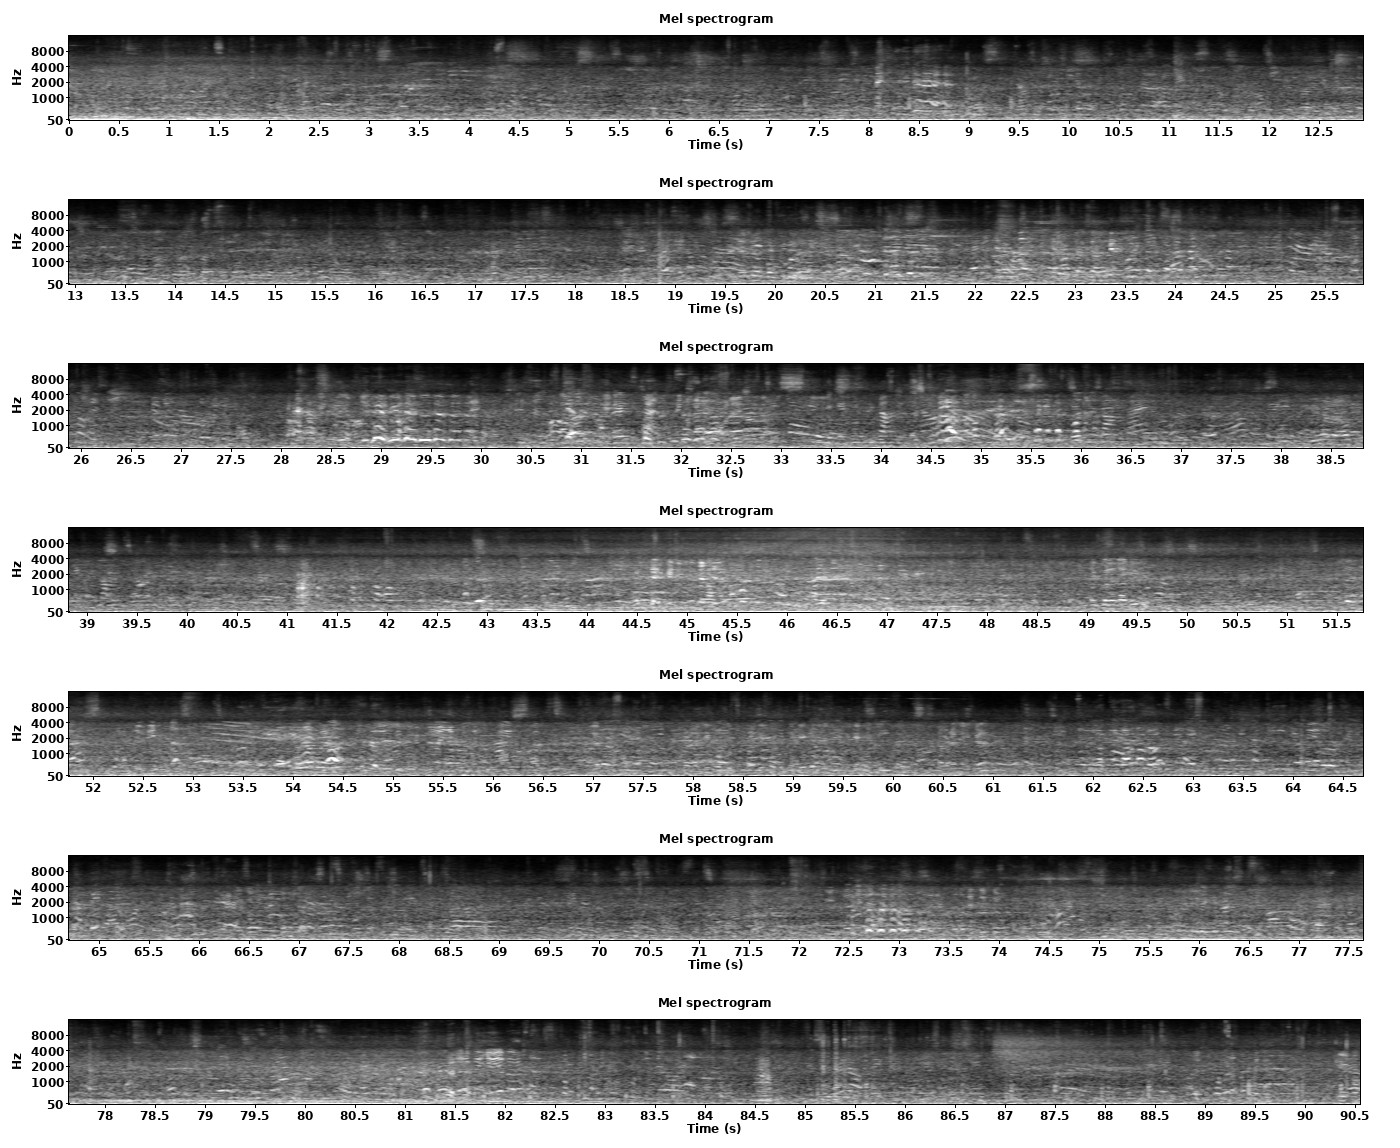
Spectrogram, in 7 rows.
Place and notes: Rue Beaumont, Uewerstad, Luxemburg - street corner, outside pub ambience
Rue Beaumont, Brasserie Vis à Vis, sitting outside a the street corner, weekend ambience
(Olympus LS5, Primo EM172)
